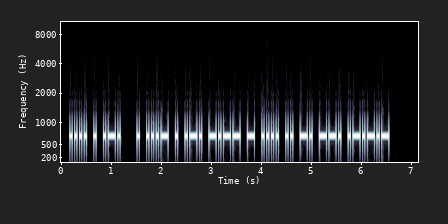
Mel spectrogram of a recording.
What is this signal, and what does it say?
Morse code, heard as a keyed tone, about 25 wpm, 700 Hz. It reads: HER EVERYTHING.
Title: Sentences from Top 1000 Words - Review Part 1 - 25wpm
